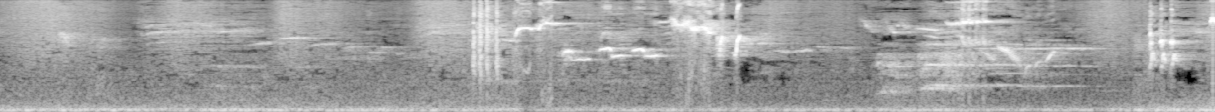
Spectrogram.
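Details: Brown-chested jungle flycatcher singing as a lure to trigger other birds: soft scattered whistles at first, then louder bursts of quick chirps and twisting whistled notes toward the end, over a quiet low hum.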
